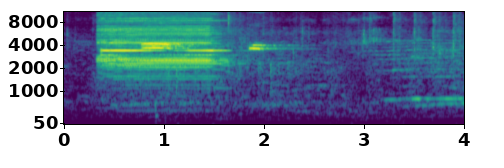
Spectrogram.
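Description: Gymnasium scoreboard buzzer sounding once, a harsh steady electronic tone lasting just over a second shortly after the start, signalling a substitution at the dead ball after the free throw.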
